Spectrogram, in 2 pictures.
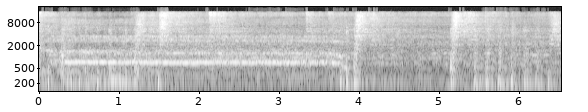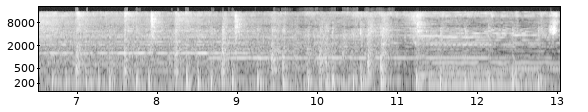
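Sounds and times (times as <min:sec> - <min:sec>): drum kit beat: 0:00.0 - 0:13.0
guitar: 0:00.0 - 0:13.0
rock band playing: 0:00.0 - 0:13.0.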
